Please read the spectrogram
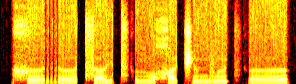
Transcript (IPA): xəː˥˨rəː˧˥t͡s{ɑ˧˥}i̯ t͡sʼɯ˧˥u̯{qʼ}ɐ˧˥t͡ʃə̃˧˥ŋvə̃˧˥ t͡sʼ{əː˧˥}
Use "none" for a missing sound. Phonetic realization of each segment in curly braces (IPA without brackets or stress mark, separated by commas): ɐ˧˥, χ, əː˧˥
